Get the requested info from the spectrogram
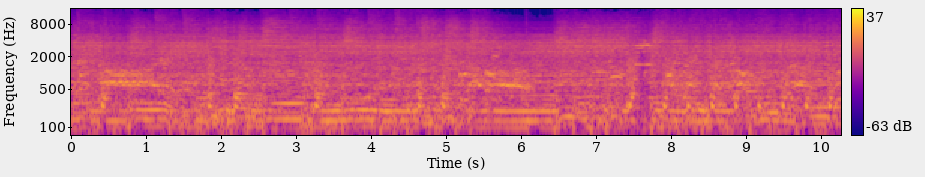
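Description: Hardcore band playing live at full volume, with distorted electric guitars and bass holding low chords over fast drums, without a break.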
